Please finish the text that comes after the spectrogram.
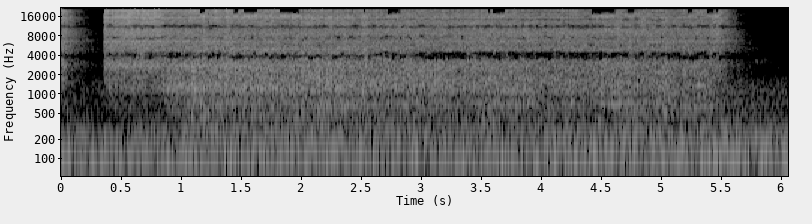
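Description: A paint sprayer hisses in one steady, loud spray for about five seconds, with a thin high squeal over it from too little paint, then cuts off.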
